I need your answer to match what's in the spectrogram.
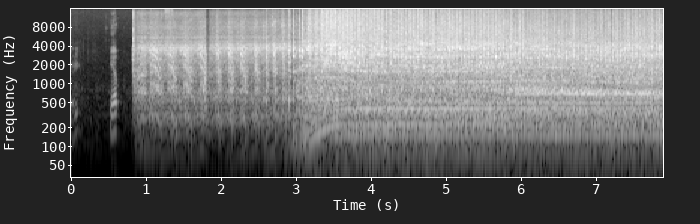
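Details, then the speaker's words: Pond-sunk backhoe diesel after seven months, retried after a wait for the hot starter. It cranks about two seconds at four strokes a second, then catches and holds a strong, even run. Engine starts. ">> Well, it ran. >> It did run."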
